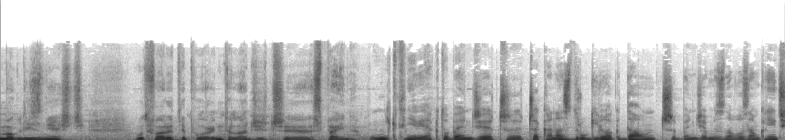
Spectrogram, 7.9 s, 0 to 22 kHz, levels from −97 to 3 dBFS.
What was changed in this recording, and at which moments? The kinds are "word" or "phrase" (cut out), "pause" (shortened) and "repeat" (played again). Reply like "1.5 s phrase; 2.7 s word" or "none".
2.7 s word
